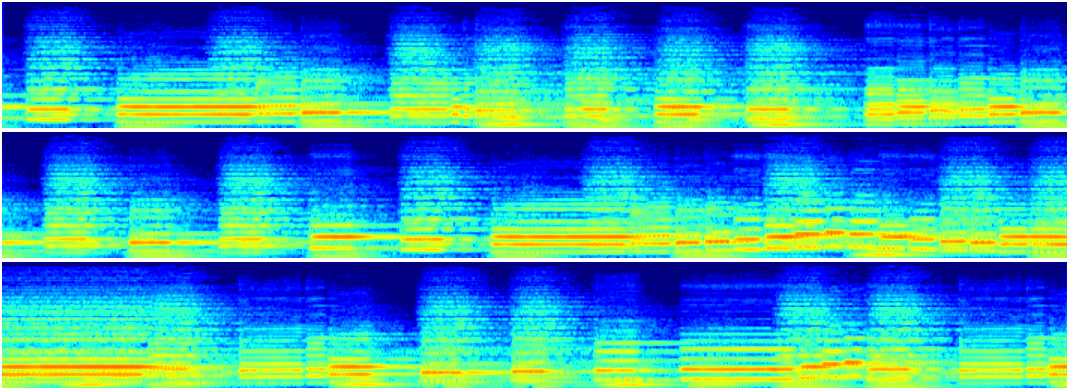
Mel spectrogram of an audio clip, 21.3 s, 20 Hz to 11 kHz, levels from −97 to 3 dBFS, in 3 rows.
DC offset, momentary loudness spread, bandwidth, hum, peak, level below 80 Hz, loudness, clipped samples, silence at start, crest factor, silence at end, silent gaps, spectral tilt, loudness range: under 0.1%; 10 LU; 7.4 kHz; none; -12 dBFS; -56 dBFS; -26 LUFS; under 0.1%; 0 s; 14 dB; 0 s; none; -8 dB/octave; 5 LU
